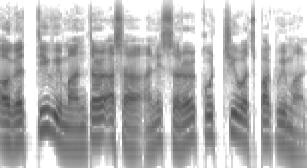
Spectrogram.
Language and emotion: Goan Konkani, neutral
